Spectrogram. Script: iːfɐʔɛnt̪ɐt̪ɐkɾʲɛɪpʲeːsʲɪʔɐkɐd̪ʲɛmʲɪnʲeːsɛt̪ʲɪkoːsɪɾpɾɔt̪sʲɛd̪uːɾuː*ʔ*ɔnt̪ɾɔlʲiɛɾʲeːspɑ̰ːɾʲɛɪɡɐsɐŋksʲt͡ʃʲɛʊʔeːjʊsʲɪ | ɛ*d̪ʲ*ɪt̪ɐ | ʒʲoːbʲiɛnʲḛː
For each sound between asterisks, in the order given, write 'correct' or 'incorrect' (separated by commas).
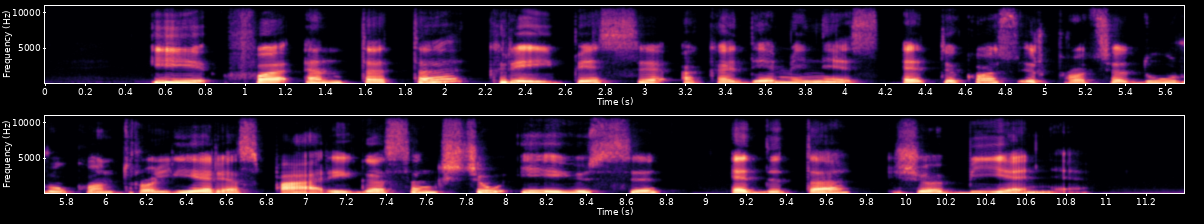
incorrect, correct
